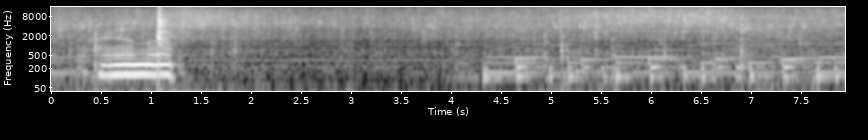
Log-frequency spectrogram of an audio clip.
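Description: Chicken pieces deep-frying in Crisco shortening in a deep cast-iron skillet, the fat held at about 360–380 °F: a steady sizzle and crackle of hot frying fat.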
